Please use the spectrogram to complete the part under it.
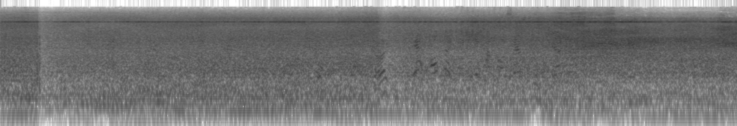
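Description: A crowd of people murmurs and chatters nearby outdoors.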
